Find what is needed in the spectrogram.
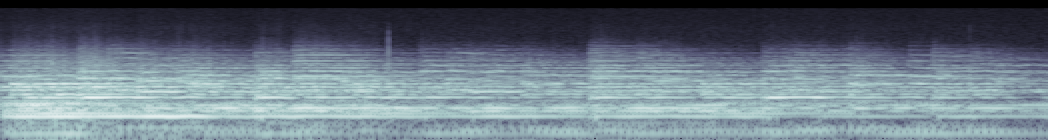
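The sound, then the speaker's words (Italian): Church bells of the Basilica della Madonna delle Grazie in Udine, Friuli, ring in a full peal. Loud, overlapping tones sustain continuously, with new strokes layering over the lingering hum. “le uniche campane del Friuli, salvate dalle razzie nemiche, quelle della Basilica della Madonna delle Grazie, cominciarono a suonare. Suonavano a distesa.”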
